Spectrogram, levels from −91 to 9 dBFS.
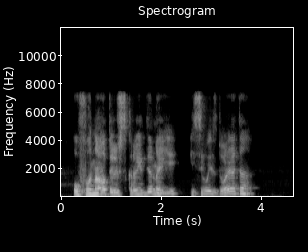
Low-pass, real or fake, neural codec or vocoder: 7.2 kHz; fake; codec, 16 kHz, 4 kbps, X-Codec, HuBERT features, trained on balanced general audio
